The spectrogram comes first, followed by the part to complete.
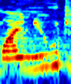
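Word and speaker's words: minute: آف دا مائنیوٹ details. اب یہ منٹ کے سپیلنگ بھی، منٹ کے سپیلنگ بھی یہی ہوتے ہیں، اور مائنیوٹ جو ہے یہ اس کے سپیلنگ نہیں ہے لیکن پروننسیشن میں ڈفرنس ہے، تو یہ ہے مائنیوٹ۔ مائنیوٹ بھی کہتے ہیں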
